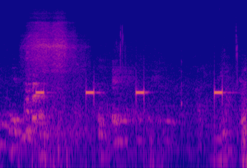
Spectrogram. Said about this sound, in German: Ich höre irgendwelche Piepsgeräusche. Das ist wahrscheinlich der Countdown, der runterzählt.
